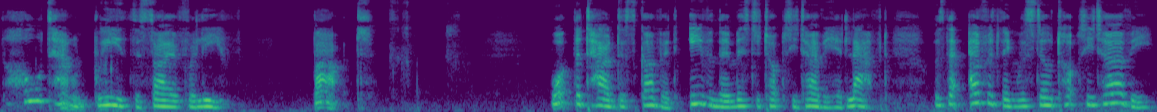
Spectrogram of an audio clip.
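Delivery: ordinary delivery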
